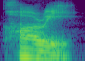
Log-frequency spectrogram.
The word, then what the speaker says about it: curry: 그래서 사실 한국에선 카레라고 하지만 영어로 할 때는 curry, curry 이렇게 하시면 돼요.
